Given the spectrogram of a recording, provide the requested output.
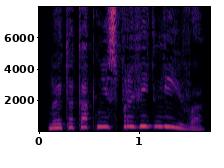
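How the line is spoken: Defensive exclamation. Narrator (Russian): воскликнула она, сразу кинувшись на защиту своей собаки

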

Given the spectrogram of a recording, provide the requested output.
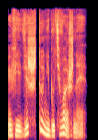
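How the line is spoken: Plain. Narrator (Russian): спросила Сьюзен

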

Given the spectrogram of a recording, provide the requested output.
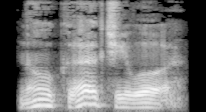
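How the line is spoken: Sighing. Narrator (Russian): Вздохнул Лысый

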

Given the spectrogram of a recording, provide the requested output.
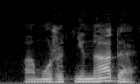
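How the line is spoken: Frightened whisper. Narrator (Russian): испуганно прошептала она

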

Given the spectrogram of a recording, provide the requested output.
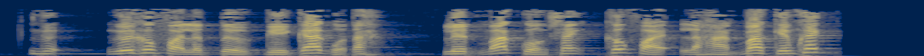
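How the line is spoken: Loud woman's shout. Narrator (Vietnamese): Bà hét lớn

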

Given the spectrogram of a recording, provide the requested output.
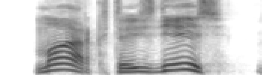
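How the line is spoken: Loud bark. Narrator (Russian): гаркнул Гел

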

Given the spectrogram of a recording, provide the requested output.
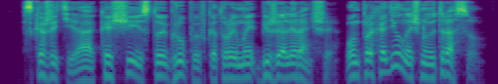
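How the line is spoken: Plain question. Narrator (Russian): спросил Степан

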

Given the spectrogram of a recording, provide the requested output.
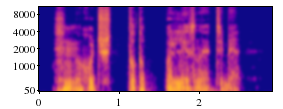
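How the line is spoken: Quiet words through teeth. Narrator (Russian): тихо процедил сквозь зубы

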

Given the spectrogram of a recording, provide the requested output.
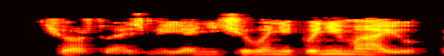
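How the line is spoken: Muttering. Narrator (Russian): пробормотал Портос

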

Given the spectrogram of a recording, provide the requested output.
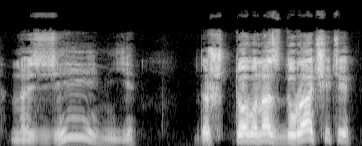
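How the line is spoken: Strained exclamation. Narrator (Russian): воскликнул Юстас, с трудом боровшийся с колдовским запахом и звуками музыки

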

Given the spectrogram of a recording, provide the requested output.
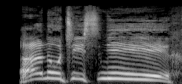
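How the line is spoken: Roaring. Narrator (Russian): взревел он

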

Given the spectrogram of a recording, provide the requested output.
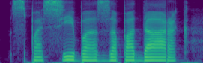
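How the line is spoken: Quiet. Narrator (Russian): тихо сказал он

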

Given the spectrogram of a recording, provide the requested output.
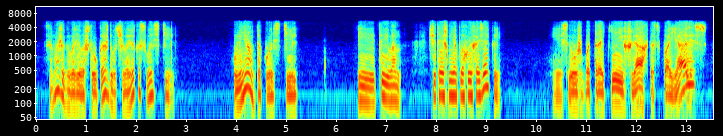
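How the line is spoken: Gentle, affectionate. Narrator (Russian): Таисия Михайловна ласково сказала дочери

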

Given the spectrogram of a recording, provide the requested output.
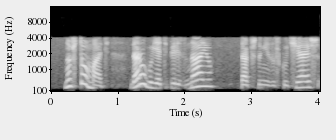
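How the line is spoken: Cheerful. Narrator (Russian): бодро говорил Юра Коротков

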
